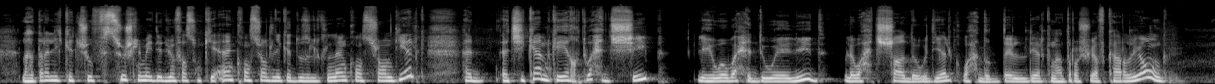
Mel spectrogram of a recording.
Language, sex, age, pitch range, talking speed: Arabic, male, 20-39, 145-190 Hz, 175 wpm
